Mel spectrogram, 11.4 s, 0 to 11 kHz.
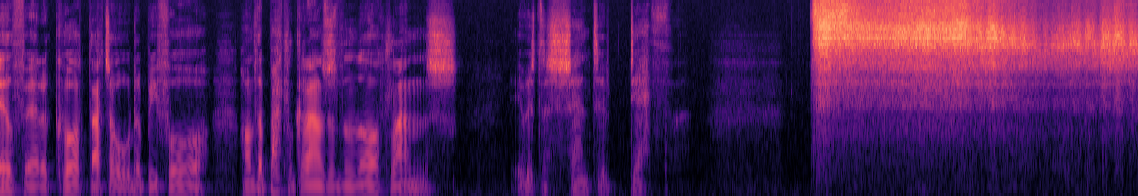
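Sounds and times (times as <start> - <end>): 
speech: 0.0 - 4.6, 5.2 - 6.7, 8.1 - 8.7
snake hissing: 8.1 - 11.3.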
